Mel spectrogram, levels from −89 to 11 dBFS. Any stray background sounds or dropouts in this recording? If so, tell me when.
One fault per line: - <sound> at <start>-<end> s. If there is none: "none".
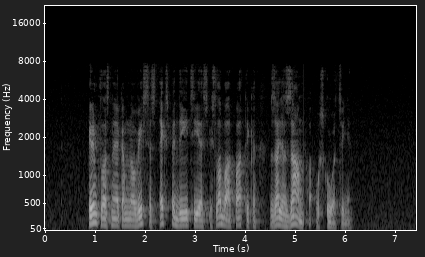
- dropout at 5.2-5.2 s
